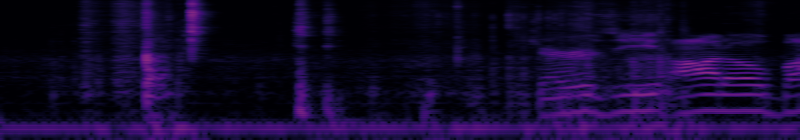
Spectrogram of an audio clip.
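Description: Several short sharp clicks and taps in the first two seconds, then a man's voice speaking from about three seconds in.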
